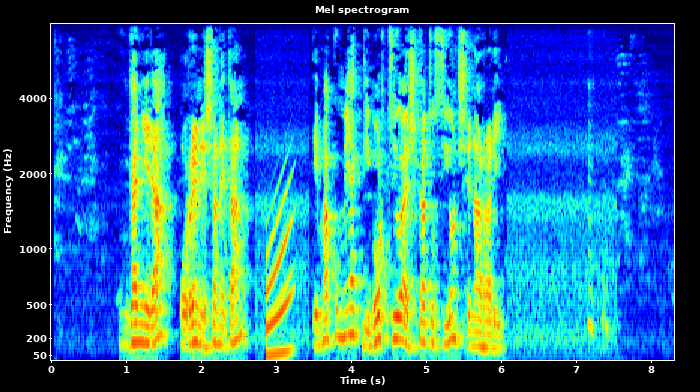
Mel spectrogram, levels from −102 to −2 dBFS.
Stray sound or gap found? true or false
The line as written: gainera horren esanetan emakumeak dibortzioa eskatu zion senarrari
true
